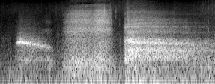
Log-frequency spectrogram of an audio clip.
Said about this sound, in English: Guarantee you, that's the first time when you start to feel stress, start breathing. Consciously breathe. It'll help you relieve some of that stress.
